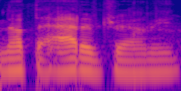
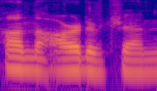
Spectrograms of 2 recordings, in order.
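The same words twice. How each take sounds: First: "Art" as "at", Boston r-less vowel; Boston accent. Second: Said in the usual way. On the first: Real, not acted. Correcting own slip on album title, Boston accent. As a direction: drop the r in "Art", Boston style. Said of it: "fucking Boston over here".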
